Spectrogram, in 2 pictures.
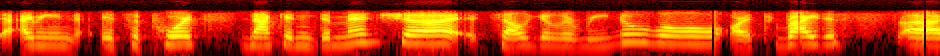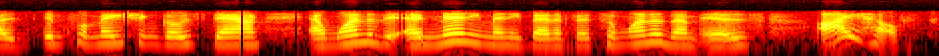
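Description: A woman with an American accent speaks in a normal speaking voice at a moderate pace. Her pitch is fairly high and her intonation fairly even. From Miami, Florida. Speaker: author. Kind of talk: interview about her book.

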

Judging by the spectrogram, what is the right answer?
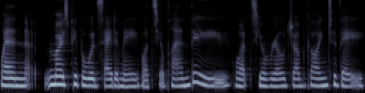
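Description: A woman with an Australian accent speaks at a fairly slow pace with hardly any pauses, her dark, mellow tone sitting at a medium pitch with fairly even intonation, captured in a very clean recording against a silent background. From Queensland, Australia. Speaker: podcast host, singer and music teacher. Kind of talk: solo podcast introduction, warm and personal.

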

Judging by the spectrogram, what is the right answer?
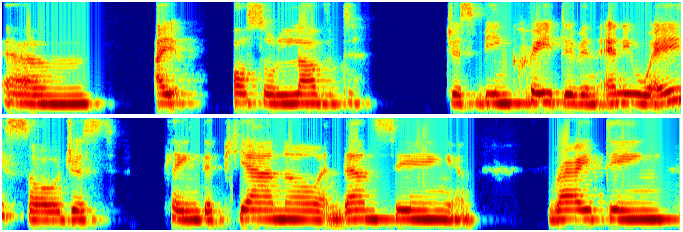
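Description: A woman speaks at a very slow pace with long, frequent pauses and monotone, flat intonation. Her medium-pitched voice has a dark, mellow tone and is somewhat breathy. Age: 30s. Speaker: yoga and meditation teacher, Reiki practitioner. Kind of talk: interview conversation.

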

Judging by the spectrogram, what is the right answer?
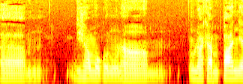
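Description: A woman at a fairly low pitch, in a very clean, dry recording with a silent background and a close sound with no echo. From Rome, Italy. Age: 20s. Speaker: startup founder. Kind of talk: podcast interview monologue.

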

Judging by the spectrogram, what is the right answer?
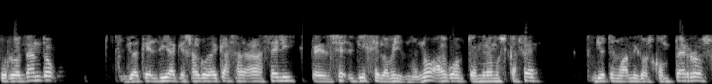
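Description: A man speaks at a fairly quick pace with monotone, flat intonation. His loudness stays very even. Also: fairly high pitch for a man. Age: 40s. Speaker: charity event organizer. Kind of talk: interview.

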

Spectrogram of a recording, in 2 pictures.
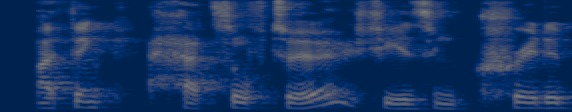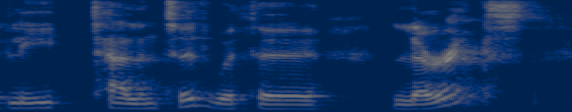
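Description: Speaking at a fairly slow pace, a man with a plain, everyday voice talks at medium pitch with fairly even intonation. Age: 30s. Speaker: podcast guest, host's husband. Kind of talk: casual chat.

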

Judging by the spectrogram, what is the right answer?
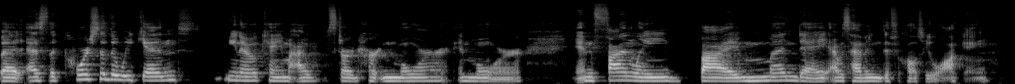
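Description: Recorded very cleanly against a silent background, a woman speaks at a fairly slow pace with a fairly low pitch and ordinary pitch variation. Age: 40s. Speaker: nurse practitioner and health coach. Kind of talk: interview testimony. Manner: halting, many repetitions.

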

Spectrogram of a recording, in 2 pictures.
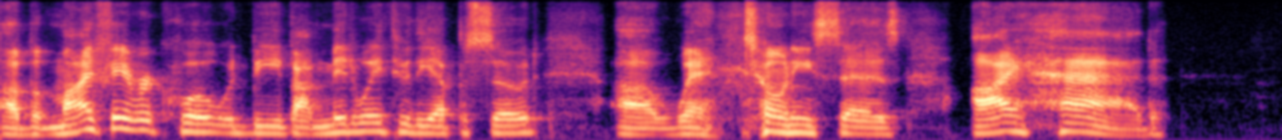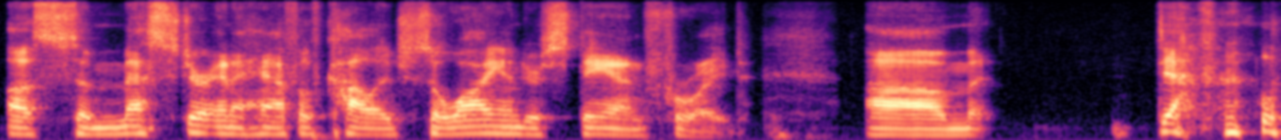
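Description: A man talks in a New Jersey accent with ordinary pitch variation. The recording is very clean, with a silent background. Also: medium pitch for a man, moderate pace. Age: 30s. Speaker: podcast host, English teacher. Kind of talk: casual chat.

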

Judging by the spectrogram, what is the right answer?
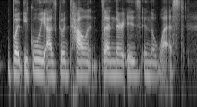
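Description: Very slowly and with flat, monotone intonation, a woman speaks in a fairly low voice. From rural US small town. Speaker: podcast host. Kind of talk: personal monologue. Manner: halting.

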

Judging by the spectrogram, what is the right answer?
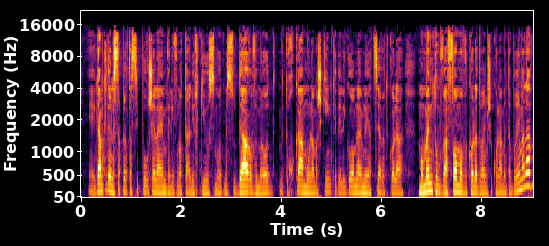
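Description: Very fast with hardly any pauses, a man speaks at a medium pitch in a dark, mellow tone with monotone, flat intonation. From Israel, Rishon LeZion. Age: 30s. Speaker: venture investor and podcaster. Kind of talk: interview.

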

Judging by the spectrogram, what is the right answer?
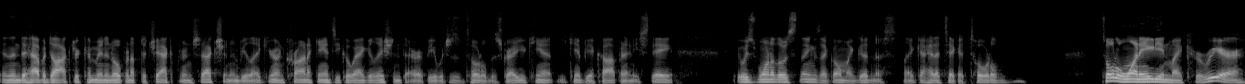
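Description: A man with an American accent talks very fast in a fairly low pitch, his pitch varying in an ordinary way, with a dry, close sound free of echo and a quiet background. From Massachusetts, north of Boston. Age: 40s. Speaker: motivational speaker and educator. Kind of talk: interview storytelling.

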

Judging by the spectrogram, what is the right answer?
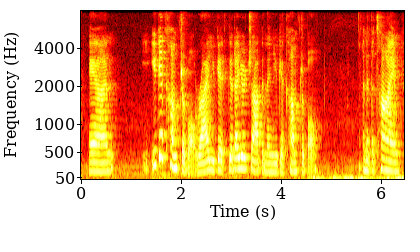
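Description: At a moderate pace, a woman speaks in an ordinary speaking voice with ordinary pitch variation. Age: 30s. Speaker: nonprofit president and CEO. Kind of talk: interview testimony.

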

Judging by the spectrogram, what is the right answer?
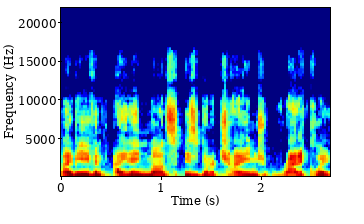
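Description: A man talks with an Australian accent. The recording is very clean, with a silent background. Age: 40s. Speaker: podcast host. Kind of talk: solo monologue. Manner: animated.

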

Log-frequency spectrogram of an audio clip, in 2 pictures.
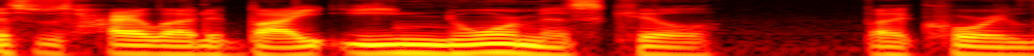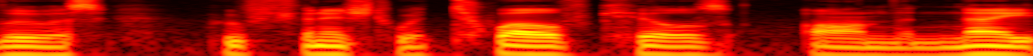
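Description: Energetic and dramatic, a man speaks at a fairly quick pace with fairly low pitch. The recording is very clean, with a silent background and a dry, close sound with no echo. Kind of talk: sports news recap, scripted-style play-by-play narration. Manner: brisk, energetic, dramatic.

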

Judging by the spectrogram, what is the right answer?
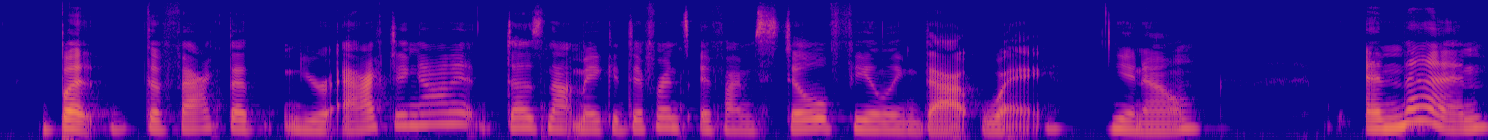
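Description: A plain, everyday voice with an American accent, ordinary pitch variation and a moderate pace. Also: woman. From Syracuse, New York. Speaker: podcast guest. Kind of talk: casual interview. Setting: studio.

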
